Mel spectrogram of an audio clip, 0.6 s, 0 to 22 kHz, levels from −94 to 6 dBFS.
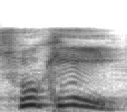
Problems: constant background noise, background conversations at intervals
